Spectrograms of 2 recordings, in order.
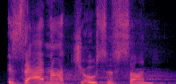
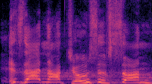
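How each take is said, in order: First: It sounds scornful and dismissive. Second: It sounds proud and amazed.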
